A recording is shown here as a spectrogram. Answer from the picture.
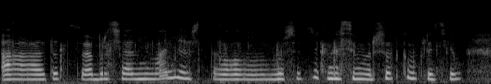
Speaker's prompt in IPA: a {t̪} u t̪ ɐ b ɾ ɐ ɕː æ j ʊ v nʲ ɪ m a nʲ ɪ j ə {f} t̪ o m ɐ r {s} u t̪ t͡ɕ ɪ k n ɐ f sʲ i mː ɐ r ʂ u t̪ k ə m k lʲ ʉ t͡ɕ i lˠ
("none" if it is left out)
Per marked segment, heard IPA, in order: t̪, ʂ, ʂ

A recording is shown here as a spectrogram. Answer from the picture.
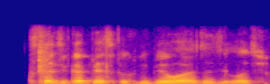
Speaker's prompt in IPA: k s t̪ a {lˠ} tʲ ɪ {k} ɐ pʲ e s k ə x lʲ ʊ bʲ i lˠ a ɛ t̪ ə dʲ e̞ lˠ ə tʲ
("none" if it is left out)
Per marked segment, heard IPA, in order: none, k

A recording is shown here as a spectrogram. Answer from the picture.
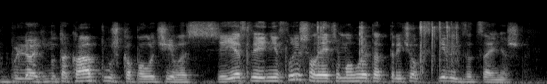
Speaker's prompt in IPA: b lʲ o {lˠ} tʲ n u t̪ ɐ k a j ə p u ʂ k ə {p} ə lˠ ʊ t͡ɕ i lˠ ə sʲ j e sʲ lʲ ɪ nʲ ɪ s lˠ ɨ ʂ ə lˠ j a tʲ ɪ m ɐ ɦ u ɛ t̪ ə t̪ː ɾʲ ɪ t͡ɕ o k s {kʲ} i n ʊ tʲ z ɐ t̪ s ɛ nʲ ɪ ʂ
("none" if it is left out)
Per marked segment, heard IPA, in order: none, p, kʲ

